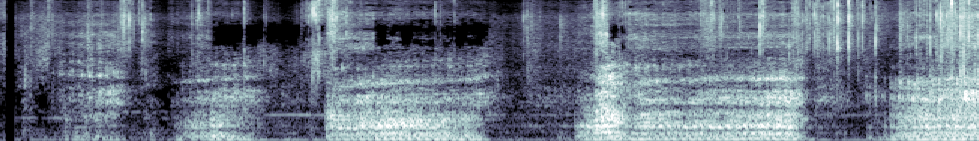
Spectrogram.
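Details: Playing dog producing deep, roaring growls in three long swells lasting about one to two seconds each, broken by quieter gaps with soft rustling.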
